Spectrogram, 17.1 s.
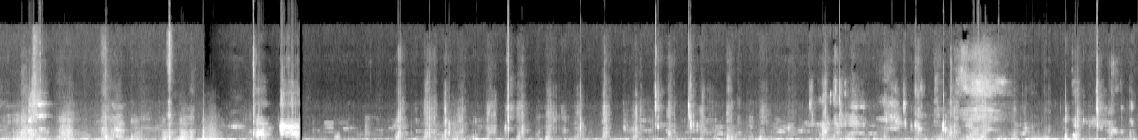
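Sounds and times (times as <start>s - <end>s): crunching and chewing seeds: 5.5s - 17.0s.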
